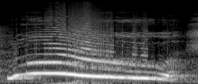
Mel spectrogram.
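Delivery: loud playful moo; cow moo. Shown as a demonstration. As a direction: moo like a cow to show the kids. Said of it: "what sound does the cow make".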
